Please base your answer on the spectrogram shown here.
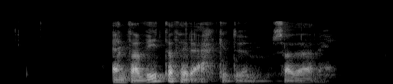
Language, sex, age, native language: Icelandic, male, 40-49, Portuguese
